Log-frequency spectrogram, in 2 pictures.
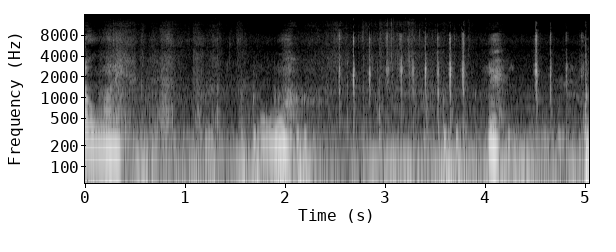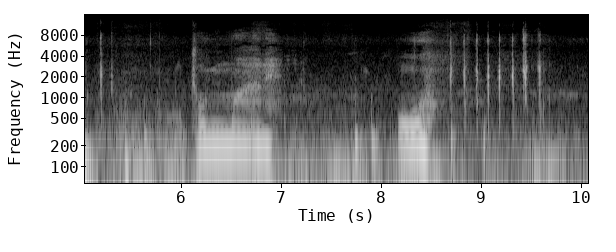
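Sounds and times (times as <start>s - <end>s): hands scraping stony soil: 0.0s - 6.0s.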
